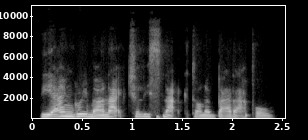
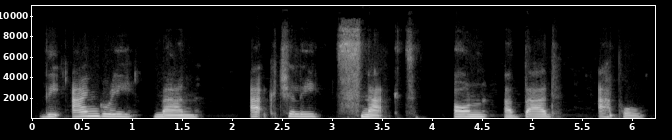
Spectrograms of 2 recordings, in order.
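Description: First: The sentence is read at a faster, natural pace. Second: The sentence is read at a slow pace. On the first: "then I'll read it at a more natural pace" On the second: "I'll read the sentence once at a slower pace"

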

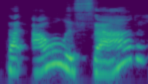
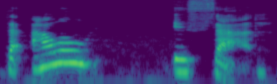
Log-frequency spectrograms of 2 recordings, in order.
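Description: First: The voice rises at the end, a question. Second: The voice falls at the end, a statement.

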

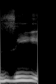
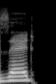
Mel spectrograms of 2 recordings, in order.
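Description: First: The letter is said as zee, American style. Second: The letter is said as zed.

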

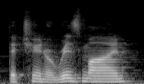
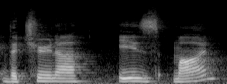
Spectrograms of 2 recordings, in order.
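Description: First: An R sound links tuna and is. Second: No R sound links tuna and is. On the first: The speaker calls it right. "we put that R in to make it flow better" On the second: The speaker calls it wrong. "It sounds weird to say the tuna is mine"

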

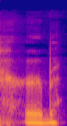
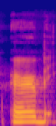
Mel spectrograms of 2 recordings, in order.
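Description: First: British accent, the h is pronounced. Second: American accent, the h is silent.

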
